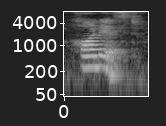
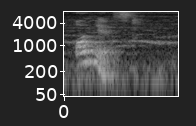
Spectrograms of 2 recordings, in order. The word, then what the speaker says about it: honest: then we find that oh, the sound is vowel sound. Here we are not going to see honest. No, we are going to say honest.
